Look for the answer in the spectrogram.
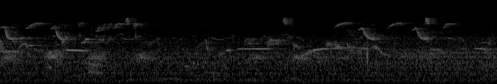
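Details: Blossom-headed parakeets in Sattari, Goa give quick, high squeaky notes that rise and fall, about two a second and irregularly spaced, overlapping as several birds call against faint environmental hiss.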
